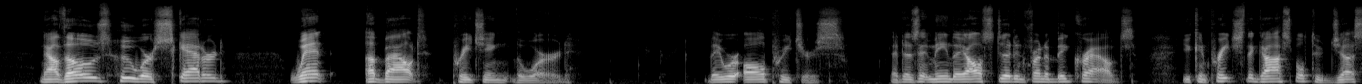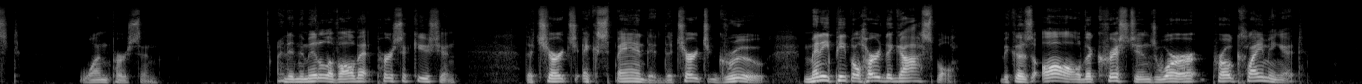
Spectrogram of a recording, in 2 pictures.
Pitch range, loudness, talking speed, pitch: 115-145 Hz, -22 LUFS, 130 wpm, 130 Hz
